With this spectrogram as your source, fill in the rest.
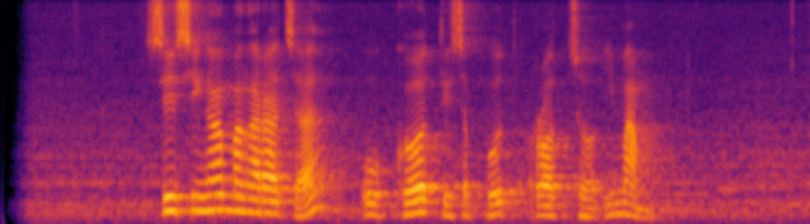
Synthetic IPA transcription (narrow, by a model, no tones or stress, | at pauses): sisiŋamaŋaɾad̥ʒ̥a̤ʔuɡ̥ɔ̤d̪̥i̤səb̥ʊt̪rɔd̥ʒ̥ɔ̤ʔimam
